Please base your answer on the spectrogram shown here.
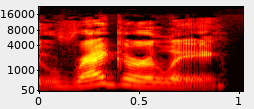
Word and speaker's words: regularly: "Regularly" is a tricky one, so people may say "regurly, regurly."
